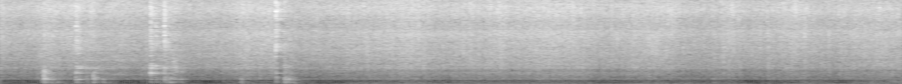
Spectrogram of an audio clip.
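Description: Dal khichdi with red chilli powder and garam masala stirred in a pan, a spoon scraping and clinking a few times against the pot over a soft continuous sizzle.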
